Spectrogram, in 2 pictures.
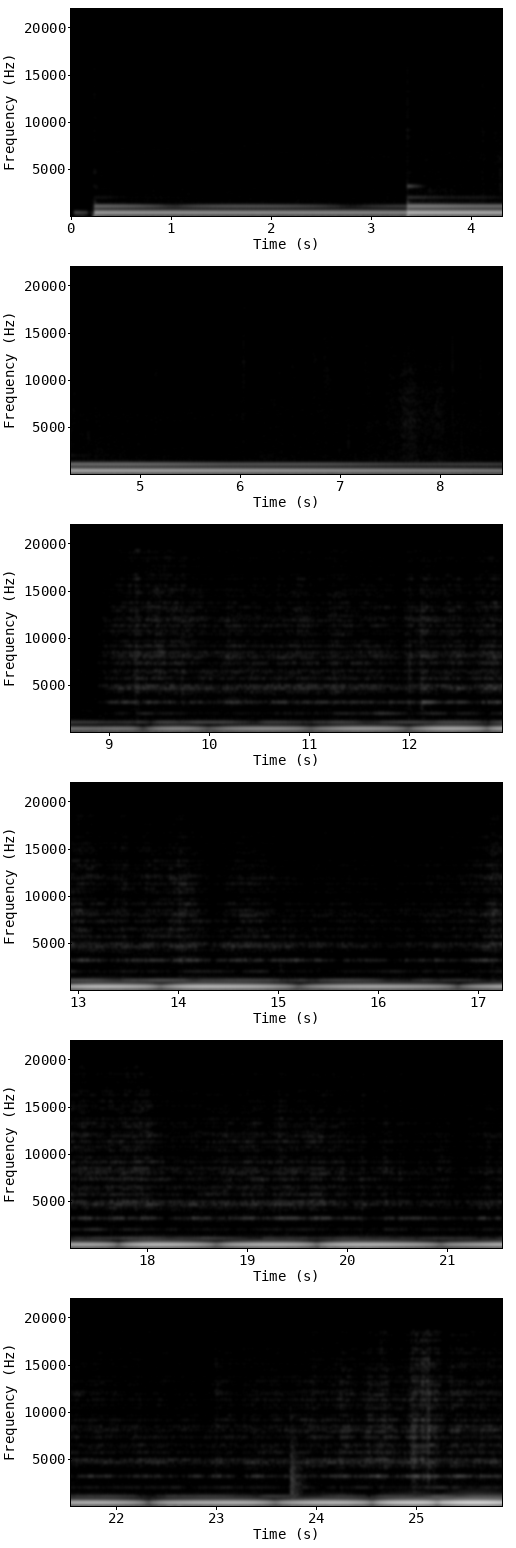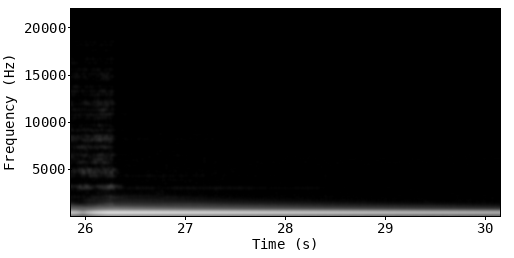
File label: Crystal Tones Singing Bowls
